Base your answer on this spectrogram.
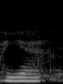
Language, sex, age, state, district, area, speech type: Maithili, female, 30-45, Bihar, Samastipur, urban, spontaneous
